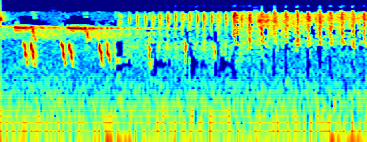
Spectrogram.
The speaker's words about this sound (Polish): Śpiewa tylko pan słowik, pani słowikowa nie. W tym przypadku śpiewa tylko pan słowik, tak? Rzeczywiście to są słowiki, które są samcami.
